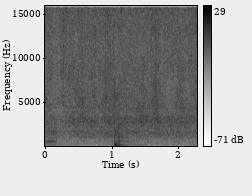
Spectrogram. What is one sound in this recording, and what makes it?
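A firework bangs once nearby.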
